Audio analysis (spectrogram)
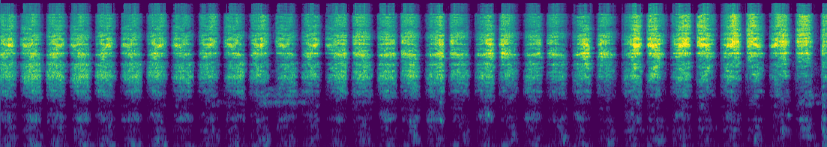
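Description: A Spyderco knife blade rasps against a sharpening stone in quick, even back-and-forth strokes, roughly three per second, close and steady with no voices.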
